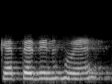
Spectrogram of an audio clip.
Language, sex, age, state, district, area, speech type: Odia, female, 45-60, Odisha, Angul, rural, conversation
